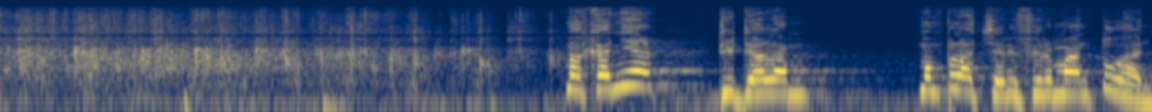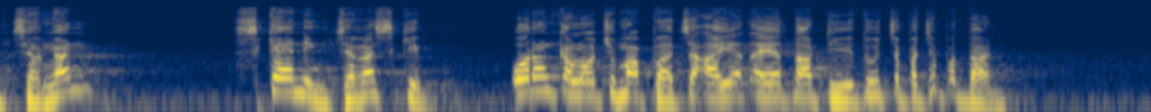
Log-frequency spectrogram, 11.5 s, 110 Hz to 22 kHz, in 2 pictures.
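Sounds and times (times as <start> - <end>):
large group applauding: 0.0 - 3.0
speech: 2.8 - 10.9.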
